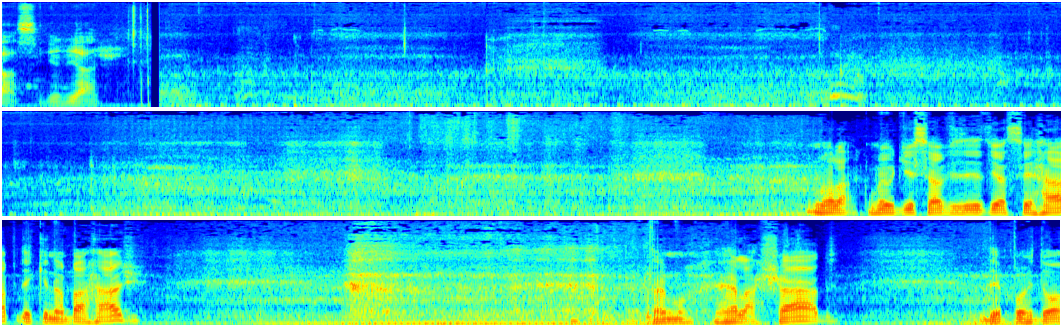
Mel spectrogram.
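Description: A motorcycle engine idles and then runs as the bike rides off.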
